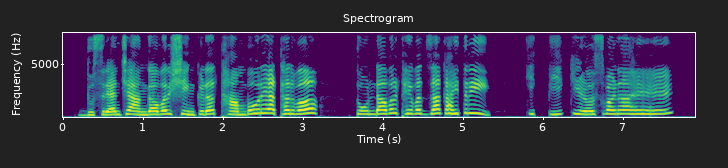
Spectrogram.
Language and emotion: Marathi, disgusted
